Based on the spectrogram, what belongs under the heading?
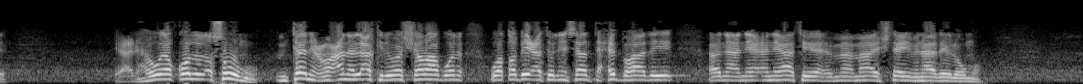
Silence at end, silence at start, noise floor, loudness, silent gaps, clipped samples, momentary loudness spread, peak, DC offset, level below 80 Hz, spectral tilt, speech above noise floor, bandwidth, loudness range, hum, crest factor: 0.55 s; 0 s; -42 dBFS; -15 LUFS; none; under 0.1%; 9 LU; -2 dBFS; under 0.1%; -50 dBFS; -4.5 dB/octave; 27 dB; 8 kHz; 3 LU; none; 12 dB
